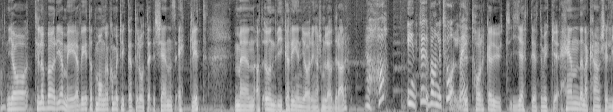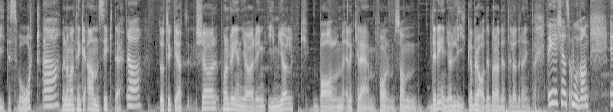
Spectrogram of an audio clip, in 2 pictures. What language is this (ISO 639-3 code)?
swe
